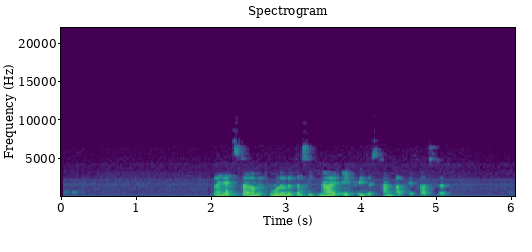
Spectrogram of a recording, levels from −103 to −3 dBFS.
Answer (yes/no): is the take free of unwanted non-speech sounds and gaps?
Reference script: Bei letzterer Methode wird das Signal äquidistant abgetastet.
yes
